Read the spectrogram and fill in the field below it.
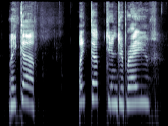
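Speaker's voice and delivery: high, put-on character voice, called out. Narrating a story, calling on Ginger Brave to wake, in a sugar gnome voice. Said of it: "I was trying to do a impression of the sugar gnome".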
